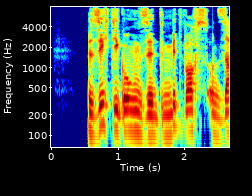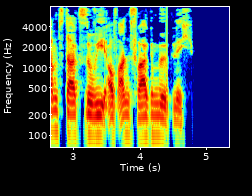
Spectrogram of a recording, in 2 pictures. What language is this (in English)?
German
